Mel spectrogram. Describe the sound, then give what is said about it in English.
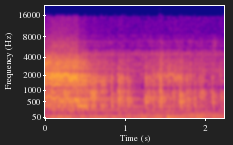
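A horse lets out a loud whinny lasting about half a second, followed by a few softer snorts and shuffling sounds with a low rumble underneath. “Come on, climb onto my horse.”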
